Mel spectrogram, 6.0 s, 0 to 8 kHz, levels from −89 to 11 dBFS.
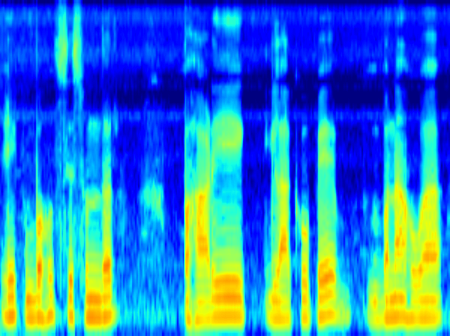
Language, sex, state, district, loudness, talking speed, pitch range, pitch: Hindi, male, Bihar, West Champaran, -18 LUFS, 90 wpm, 115-125 Hz, 120 Hz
